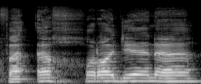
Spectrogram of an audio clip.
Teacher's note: هذه الساكنه مفخمه مرتبه رابعه يجري فيها الصوت والنفس من غير شخير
